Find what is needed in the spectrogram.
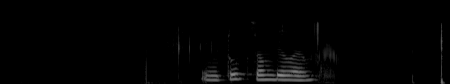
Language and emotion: Russian, neutral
